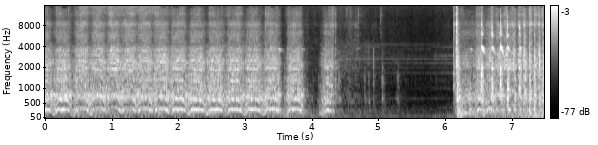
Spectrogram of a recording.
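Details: Freightliner FLD120 with 397k miles, first start attempt after sitting 17 years, using ether: the starter churns at about three beats a second, pauses, then churns again without catching, from air in the injector lines.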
